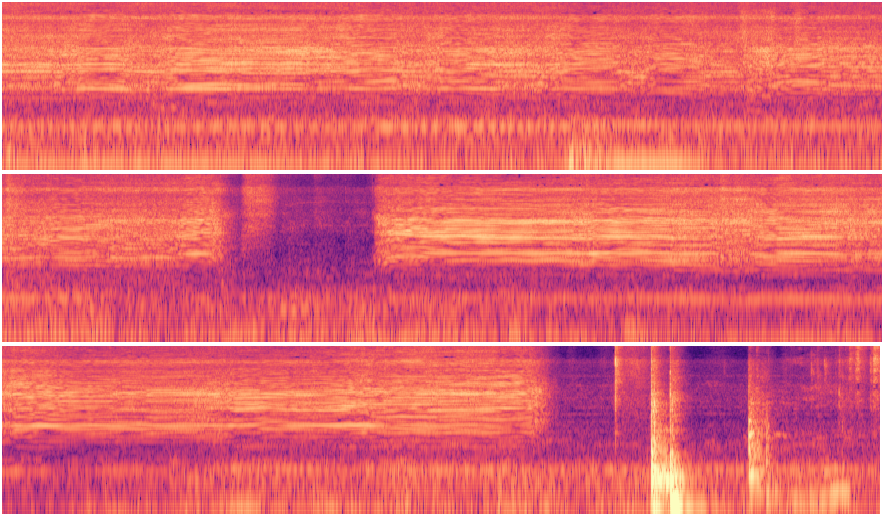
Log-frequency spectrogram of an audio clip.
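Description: Electric hair clippers buzzing steadily as they cut a man's hair. They go quiet for about a second and a half near the middle, then run again and stop shortly before the end.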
